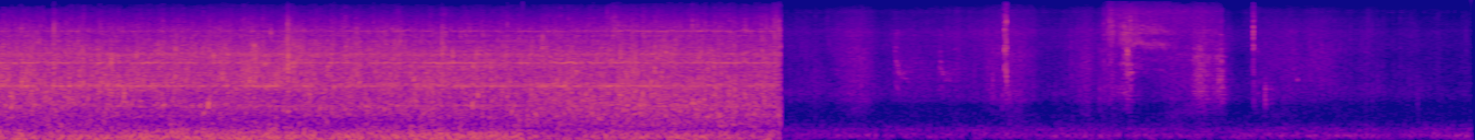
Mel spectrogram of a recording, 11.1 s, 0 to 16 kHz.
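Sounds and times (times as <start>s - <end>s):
water rushing along hull: 0.0s - 5.9s
wind buffeting microphone: 0.0s - 8.4s.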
